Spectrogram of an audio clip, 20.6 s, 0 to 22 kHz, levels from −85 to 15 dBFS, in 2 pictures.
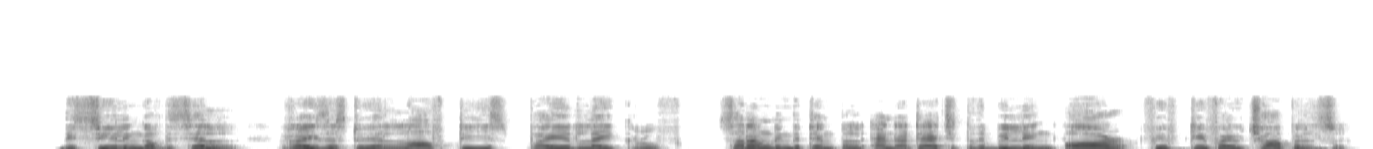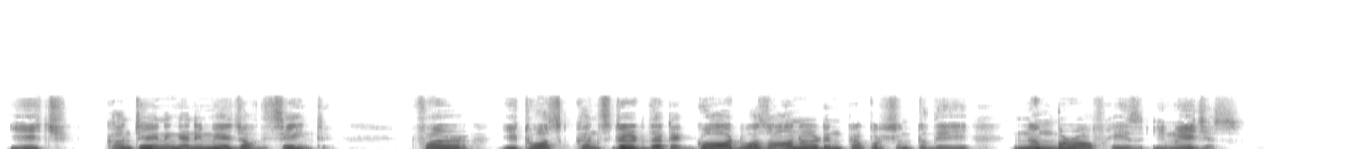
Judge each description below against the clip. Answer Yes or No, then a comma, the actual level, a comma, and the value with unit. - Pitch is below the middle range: Yes, low, 115 Hz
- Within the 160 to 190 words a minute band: No, average, 145 wpm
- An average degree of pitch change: No, wide, 7.5 semitones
